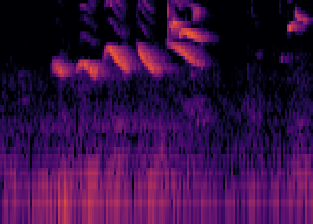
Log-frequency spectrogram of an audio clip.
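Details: Green-winged saltator singing: a phrase of sweet, slurred whistles rising step by step in pitch, ending with a higher, thinner whistled note after a short pause; faint low background rumble.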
